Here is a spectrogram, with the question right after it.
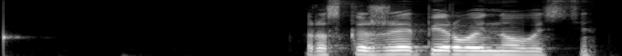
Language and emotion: Russian, neutral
